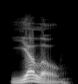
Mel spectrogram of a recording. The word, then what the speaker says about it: yellow: Yellow, stress on the first syllable.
